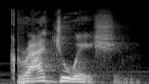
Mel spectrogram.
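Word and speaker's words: graduation: miss pronounce होता है इसकी सही प्रोनंसिएशन है ग्रु एशन ग्रेजुएशन इसमें जो स्ट्रेस है वह ए पर है ए ग्रेजुएशन द ग्रेजुएशन सेरेमनी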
